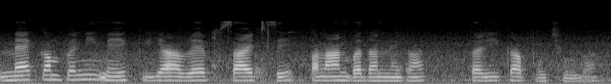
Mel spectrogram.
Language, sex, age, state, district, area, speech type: Urdu, female, 30-45, Bihar, Madhubani, rural, spontaneous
